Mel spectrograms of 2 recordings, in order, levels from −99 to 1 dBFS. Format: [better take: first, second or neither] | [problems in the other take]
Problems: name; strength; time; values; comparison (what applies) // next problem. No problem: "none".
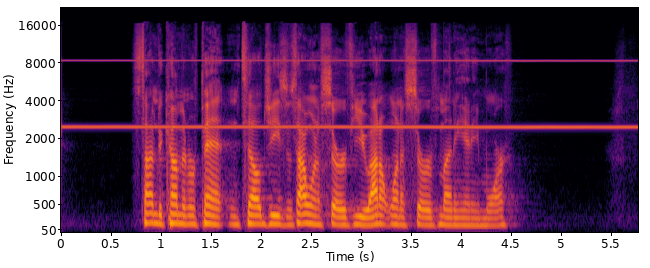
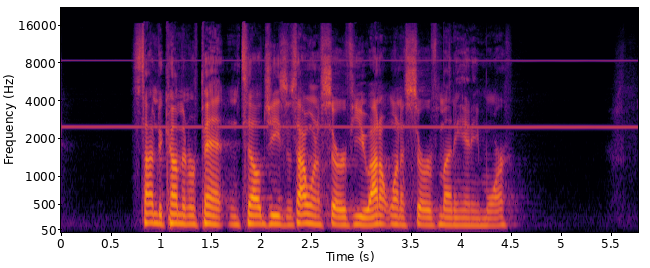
second | high-pitched whine; loud; throughout; 2.5 kHz, 9 dB below the speech; faint in the second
